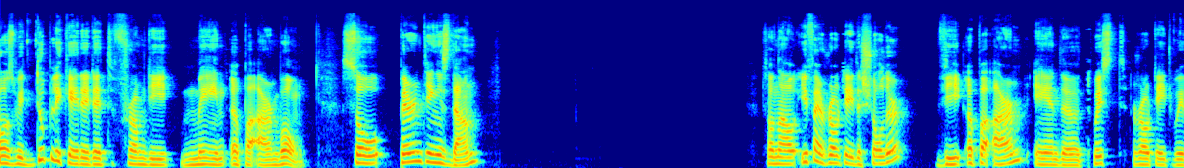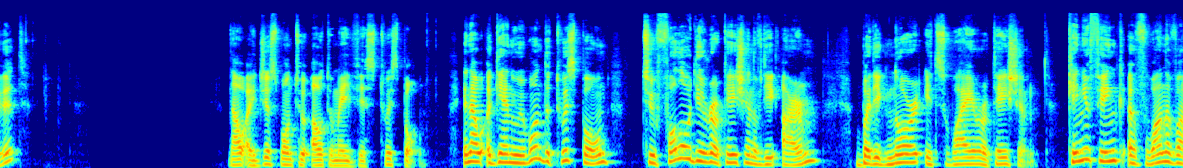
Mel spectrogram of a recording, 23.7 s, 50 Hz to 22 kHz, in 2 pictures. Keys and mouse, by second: 5.7 Tab, 7.7 r, 12.1 click, 12.3 r.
